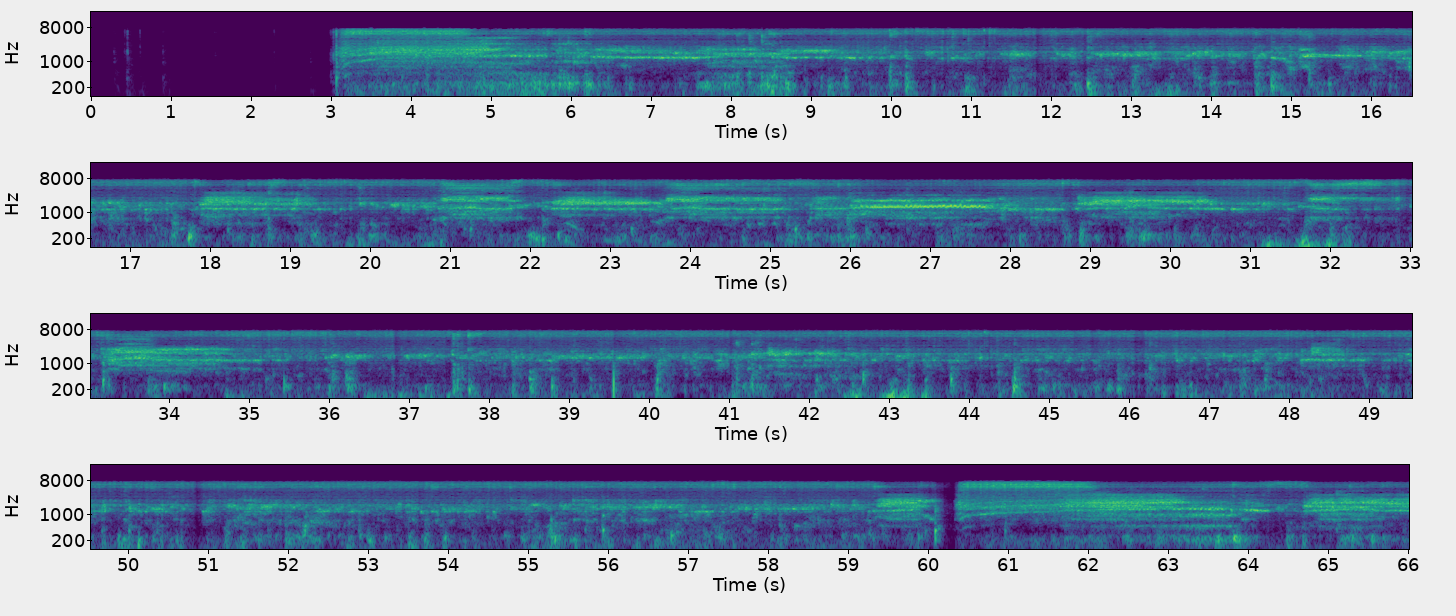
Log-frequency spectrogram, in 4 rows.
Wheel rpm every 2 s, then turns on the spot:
0, 30, 160, 160, 160, 160, 160, 170, 160, 160, 160, 170, 160, 160, 160, 160, 160, 160, 160, 160, 160, 160, 160, 160, 160, 160, 160, 160, 160, 150, 120, 160, 160.
none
